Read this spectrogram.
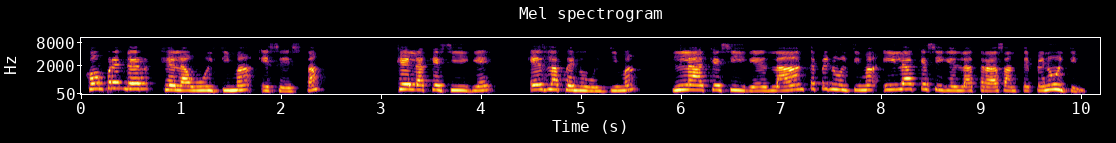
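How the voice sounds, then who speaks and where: A Colombian woman with a high voice teaches spelling rules in an online talk. She works through her examples one by one in a patient, didactic way. The audio sounds somewhat dull, like a web meeting. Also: moderate pace, a bit bright. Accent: Colombian Spanish. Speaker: speaker at a virtual talk on writing. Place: virtual conference.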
